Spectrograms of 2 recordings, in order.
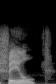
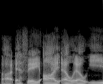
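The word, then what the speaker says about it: faille: go for either what they call their silky fail f-a-i-l-l-e is the way that you spell that so either the silky fail Fabric or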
